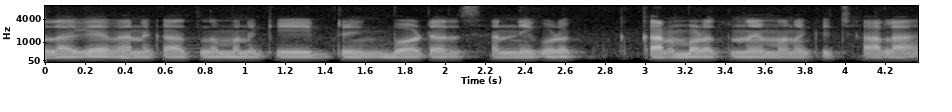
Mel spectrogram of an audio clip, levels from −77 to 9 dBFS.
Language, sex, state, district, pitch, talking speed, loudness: Telugu, male, Andhra Pradesh, Visakhapatnam, 100 Hz, 150 wpm, -21 LUFS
